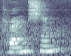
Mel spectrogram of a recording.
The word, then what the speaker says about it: Thompson: See, Thompson, the pronunciation will be same, only the spelling is a bit different. Like Thompson, in second case, the P will not be uttered. So, both the pronunciation will be Thompson, who add a comic element to the stories.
